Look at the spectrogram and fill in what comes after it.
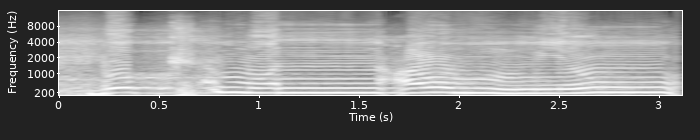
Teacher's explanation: Tanwin menghadapi ain, izhar. Jangan gunahin bukmun umyun.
